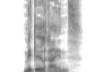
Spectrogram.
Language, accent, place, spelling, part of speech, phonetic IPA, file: German, Germany, Berlin, Mittelrheins, noun, [ˈmɪtl̩ˌʁaɪ̯ns], De-Mittelrheins.ogg
- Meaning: genitive singular of Mittelrhein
